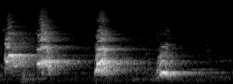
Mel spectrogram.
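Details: American Bully dog indoors while eating pork rinds, told to sit just before, gives four loud, sharp barks in under two seconds, the last one lower and drawn out.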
